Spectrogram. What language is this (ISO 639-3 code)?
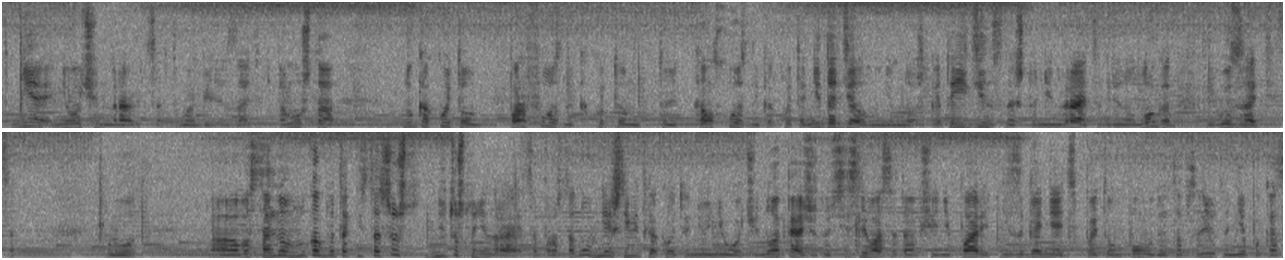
rus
